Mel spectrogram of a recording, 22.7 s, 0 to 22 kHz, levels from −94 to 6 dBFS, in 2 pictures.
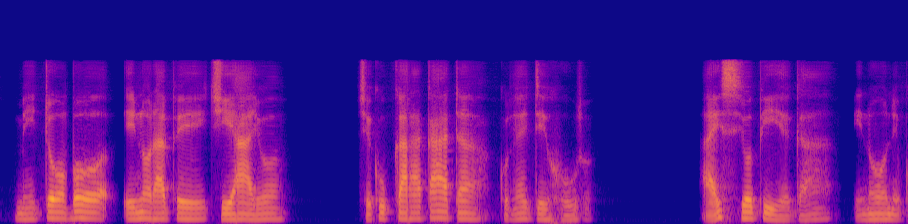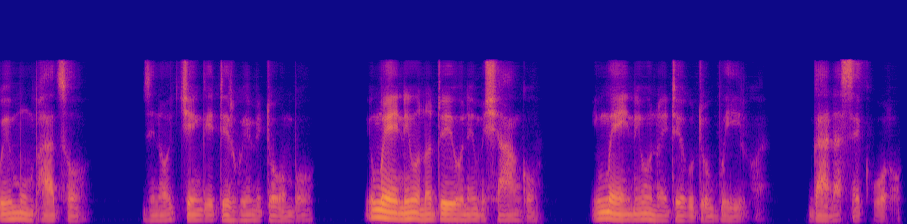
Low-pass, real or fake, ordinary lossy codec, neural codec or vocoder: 7.2 kHz; fake; MP3, 64 kbps; codec, 16 kHz, about 1 kbps, DyCAST, with the encoder's durations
